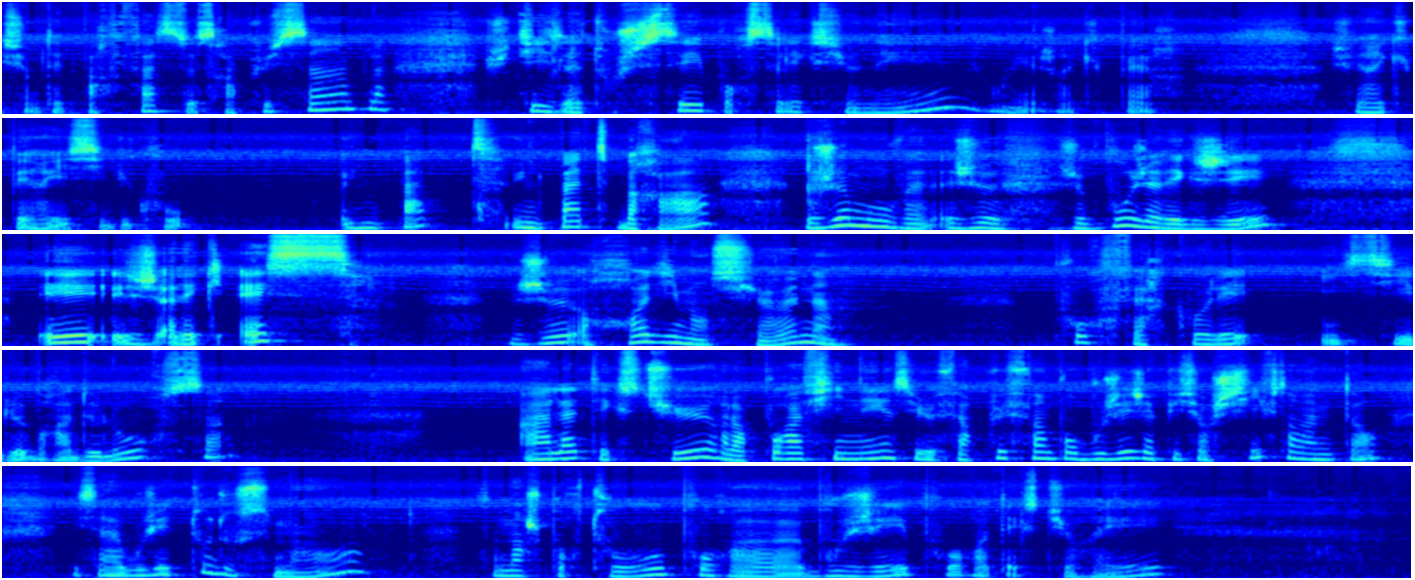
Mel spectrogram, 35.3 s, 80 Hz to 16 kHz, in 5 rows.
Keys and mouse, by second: 0.1 click, 2.8 c, 3.8 click, 6.5 click, 9.9 right click, 11.2 g, 12.5 click, 13.3 middle click, 16.0 s, 17.9 click, 18.2 g, 23.0 click, 24.1 s, 29.3 shift+click, 30.1 g, 33.2 shift+click, 33.9 middle click.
